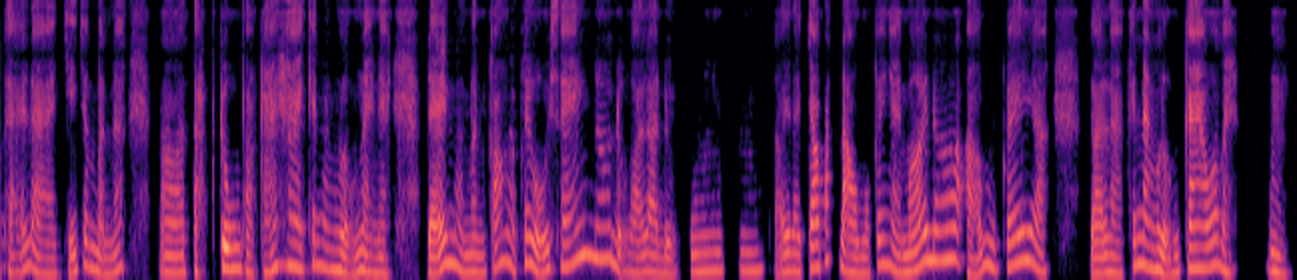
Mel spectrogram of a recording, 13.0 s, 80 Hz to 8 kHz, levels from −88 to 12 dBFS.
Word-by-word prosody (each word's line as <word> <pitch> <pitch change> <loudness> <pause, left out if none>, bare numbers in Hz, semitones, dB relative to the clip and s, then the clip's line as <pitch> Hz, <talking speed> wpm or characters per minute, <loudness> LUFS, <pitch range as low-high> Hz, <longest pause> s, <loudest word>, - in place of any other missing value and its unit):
thể 180 +3 -4
là 165 -9 -1
chỉ 170 +2 -1
cho 255 - -2
mình 170 -7 -1
á, 200 +5 -2 0.3
ờ, 175 -1 0
tập - - -2 0.2
trung 215 -2 +7
vào 185 -4 -4
cả 175 - -4
hai 235 0 +1
cái 255 +2 -3
năng 215 -4 -1
lượng 180 0 +1
này 185 -3 +1
nè, 165 0 -2 0.4
để 195 +9 +5
mà 215 - -1
mình 175 0 -1
có - - -2
một 280 - -2
cái 275 - +1
buổi 185 +1 +3
sáng 310 +12 +1
nó 320 -1 0
được, 275 - 0
gọi 175 -1 -3
là, 180 -2 0
được, 160 0 -3
ừm, 185 +1 -2 0.2
ừm, 195 0 -5
gọi 190 +1 0
là 190 - -1
cho 225 0 +5
bắt 300 +4 -5
đầu 170 -7 +3
một 165 0 -3
cái 255 +1 -1
ngày 210 -8 -1
mới 195 +11 +4
nó 305 0 +2
ở - - -1
một 245 -3 0
cái, 280 +5 +2
ờ, 225 -8 0 0.5
gọi 165 +1 +2
là, 165 -2 -2
cái 250 - -1
năng 235 -5 +3
lượng 175 -2 +2
cao 220 +1 +4
á 255 - +2
bạn 195 -5 -1 0.4
ừm. 180 -3 0
200 Hz, 255 wpm, -23 LUFS, 175-245 Hz, 0.5 s, trung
